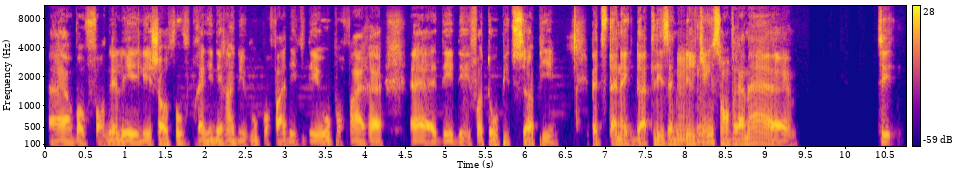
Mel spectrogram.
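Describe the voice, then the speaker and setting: A man's voice: low-pitched, fairly even intonation, normal speed, darkish tone, dry recording. A middle-aged man with a Québécois French accent, chatting as a podcast guest, hesitant with many fillers and restarts. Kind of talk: casual interview chat.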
